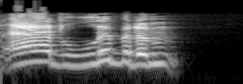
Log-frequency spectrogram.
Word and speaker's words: ad libitum: Heck, even when you compare a strict calorie-counting diet with an ad libitum...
